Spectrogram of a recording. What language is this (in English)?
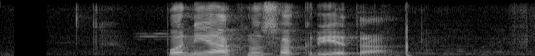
Nepali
